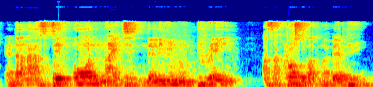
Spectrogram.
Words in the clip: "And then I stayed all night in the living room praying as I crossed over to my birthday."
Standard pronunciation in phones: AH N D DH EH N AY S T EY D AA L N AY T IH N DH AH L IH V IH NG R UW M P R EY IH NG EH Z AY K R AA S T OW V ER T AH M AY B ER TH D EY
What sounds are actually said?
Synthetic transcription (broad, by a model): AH N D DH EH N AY S T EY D AA L N AY T IH N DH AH L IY V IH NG R UW M P R EY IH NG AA S AY K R AA S OW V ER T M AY B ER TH D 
